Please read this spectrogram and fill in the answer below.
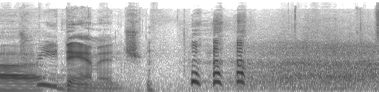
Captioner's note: laughter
